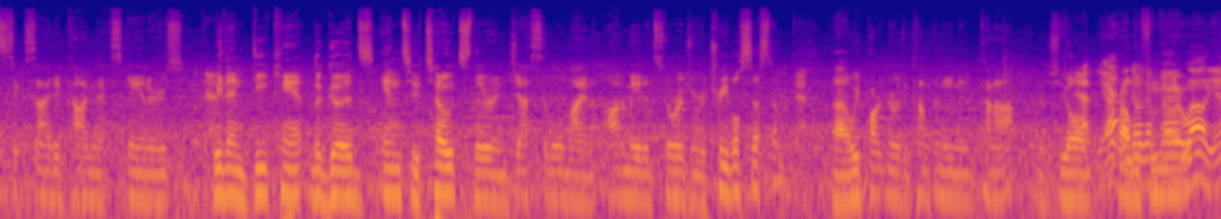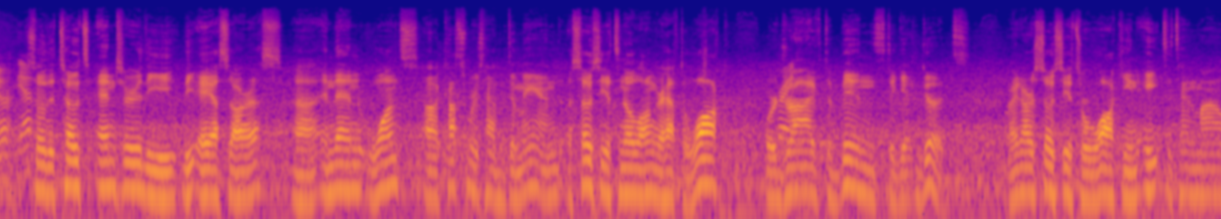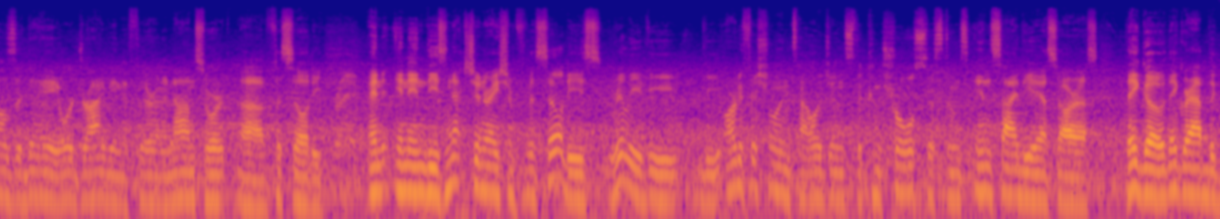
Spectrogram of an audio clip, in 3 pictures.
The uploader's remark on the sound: Live From NRF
